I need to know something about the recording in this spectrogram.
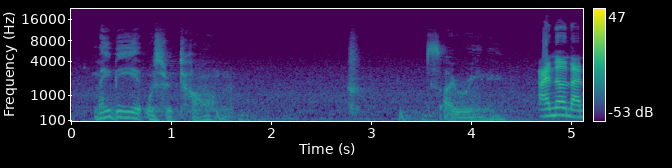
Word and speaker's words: Cyrene: That is clearly Siren. Or Cyrene. That E is silence. You don't pronounce it. Cyrene. Siren. That's Siren. That E is silent.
